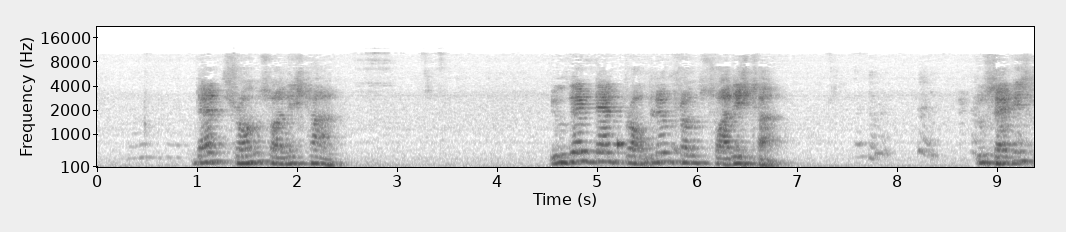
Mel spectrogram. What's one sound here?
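An elderly woman speaks calmly into a microphone, in short phrases with pauses.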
